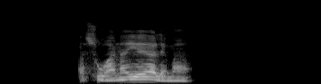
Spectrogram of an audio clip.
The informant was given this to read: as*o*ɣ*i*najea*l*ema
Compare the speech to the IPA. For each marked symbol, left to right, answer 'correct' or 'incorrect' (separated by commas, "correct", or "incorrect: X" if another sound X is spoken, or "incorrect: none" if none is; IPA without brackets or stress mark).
incorrect: u, incorrect: a, correct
